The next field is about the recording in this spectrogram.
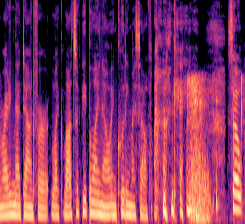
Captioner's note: chuckles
